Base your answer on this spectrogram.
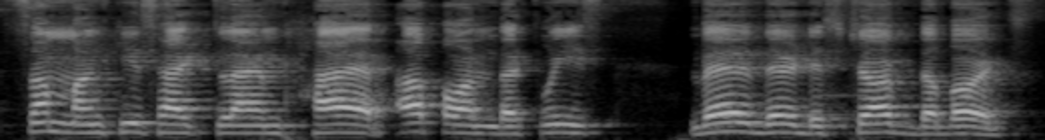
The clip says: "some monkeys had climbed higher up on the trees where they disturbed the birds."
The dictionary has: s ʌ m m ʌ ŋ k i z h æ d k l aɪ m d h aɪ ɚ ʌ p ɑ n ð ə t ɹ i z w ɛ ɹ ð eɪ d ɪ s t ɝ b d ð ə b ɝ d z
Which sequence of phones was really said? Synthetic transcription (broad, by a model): s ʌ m m ʌ ŋ k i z h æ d k l aɪ m d h aɪ ɚ ʌ p ɑ n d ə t w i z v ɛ ɹ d eɪ d ɪ s t ɝ b d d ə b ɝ d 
